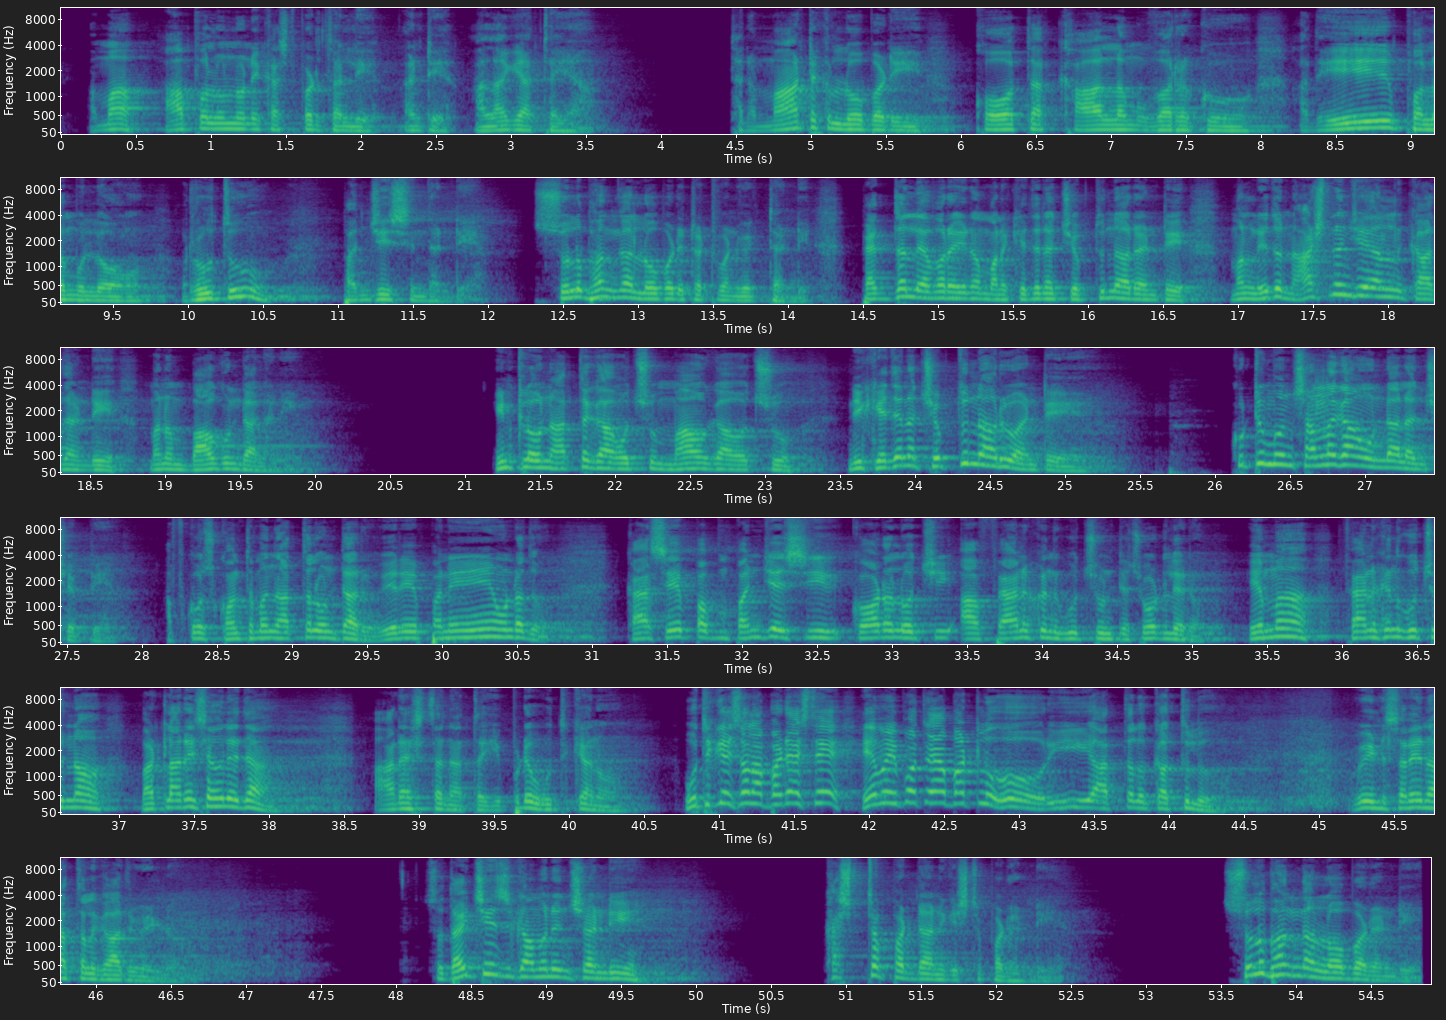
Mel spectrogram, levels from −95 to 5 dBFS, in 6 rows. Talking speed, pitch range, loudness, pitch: 100 wpm, 120-180 Hz, -24 LUFS, 145 Hz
